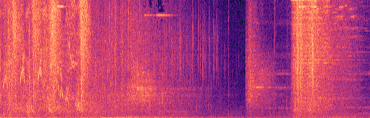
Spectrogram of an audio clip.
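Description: Confringo fire spell in Hogwarts Legacy erupting into a deep rumbling explosion that slowly decays, followed by a second smaller blast with crackling debris, loud and close without speech.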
